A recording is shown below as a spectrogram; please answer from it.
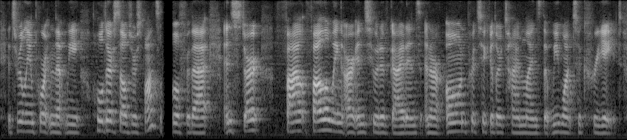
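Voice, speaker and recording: A young woman with a fairly low voice hosts a live spiritual card reading. She talks gently and without hurry, greeting viewers and guiding them through the new year's energy. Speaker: intuitive reader and livestream host.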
